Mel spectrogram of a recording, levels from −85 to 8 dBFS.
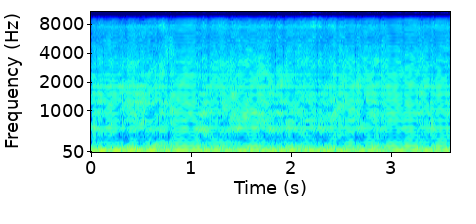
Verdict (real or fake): fake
